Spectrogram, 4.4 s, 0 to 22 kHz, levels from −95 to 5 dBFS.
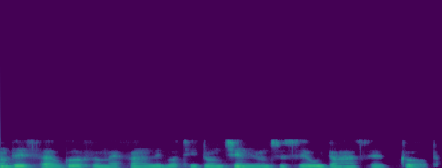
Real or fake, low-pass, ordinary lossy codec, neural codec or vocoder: fake; 3.6 kHz; none; codec, 24 kHz, 0.5 kbps, DualCodec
